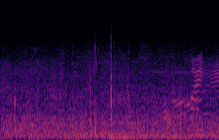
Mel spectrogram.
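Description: Steady murmur of a cricket ground crowd, with a sharp knock about a second in as the bat strikes the ball, and a raised voice near the end.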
